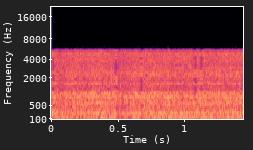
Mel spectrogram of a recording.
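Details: RV V8 idling after new plugs and wires; cylinder #8 boot previously not fully seated, arcing on air cleaner with clicking and misfires. Now smooth, even idle, steady low rumble, no misses or ticking; healthy after fix.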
